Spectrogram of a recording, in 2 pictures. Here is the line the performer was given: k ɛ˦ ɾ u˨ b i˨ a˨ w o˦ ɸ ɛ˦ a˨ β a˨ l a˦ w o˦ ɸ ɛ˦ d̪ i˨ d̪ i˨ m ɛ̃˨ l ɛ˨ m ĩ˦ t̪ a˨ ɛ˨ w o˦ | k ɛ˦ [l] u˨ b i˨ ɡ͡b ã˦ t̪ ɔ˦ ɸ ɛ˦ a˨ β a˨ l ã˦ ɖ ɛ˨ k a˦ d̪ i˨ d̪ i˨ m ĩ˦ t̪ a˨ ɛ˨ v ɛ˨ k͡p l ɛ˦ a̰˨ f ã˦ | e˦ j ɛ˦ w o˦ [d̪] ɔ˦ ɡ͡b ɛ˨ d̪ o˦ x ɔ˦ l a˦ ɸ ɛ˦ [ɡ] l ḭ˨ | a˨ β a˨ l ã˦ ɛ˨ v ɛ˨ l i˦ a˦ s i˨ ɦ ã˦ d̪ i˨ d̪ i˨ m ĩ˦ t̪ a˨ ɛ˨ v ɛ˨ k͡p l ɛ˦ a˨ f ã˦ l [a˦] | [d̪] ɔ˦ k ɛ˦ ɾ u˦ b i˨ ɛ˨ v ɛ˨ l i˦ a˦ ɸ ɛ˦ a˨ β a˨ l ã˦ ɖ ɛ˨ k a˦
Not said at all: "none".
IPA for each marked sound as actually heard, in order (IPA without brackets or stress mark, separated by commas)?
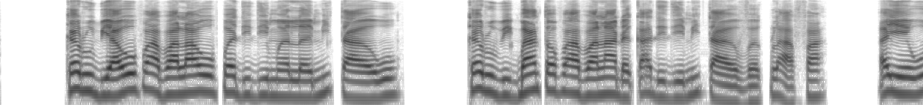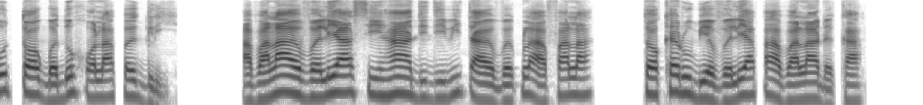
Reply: ɾ, t̪, ɡ, a˦, t̪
